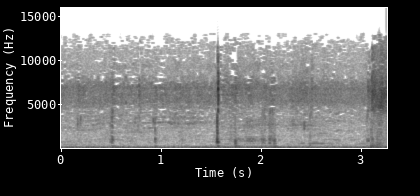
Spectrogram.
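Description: A baby monkey squeaks softly up close.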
